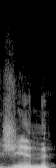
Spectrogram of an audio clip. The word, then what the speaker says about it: djinn: Okay, a djinn. Yeah. The D is silent.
